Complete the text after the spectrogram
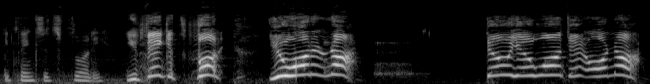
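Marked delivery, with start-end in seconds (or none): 1.2-6.4 loud, high demanding shout; angry yell. Acted. Yelling at Ben who laughed, loud and demanding. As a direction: bark the question at him.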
